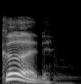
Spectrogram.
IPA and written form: ɡʊd (good)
